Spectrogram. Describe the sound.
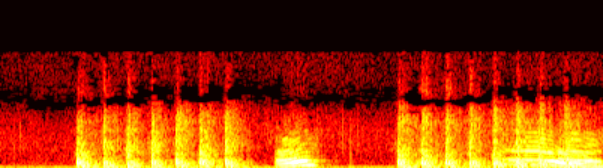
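A rapid series of firm knocks on a wooden bedroom door, followed by a brief muffled voice, then another urgent burst of knocking that blends into a voice calling out.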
